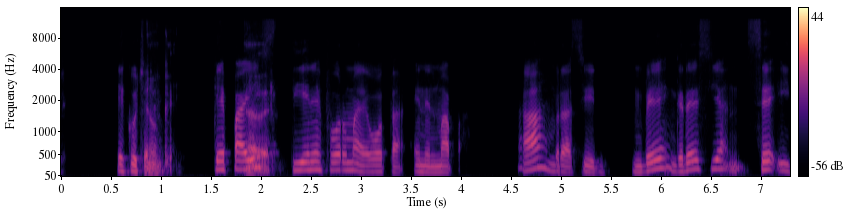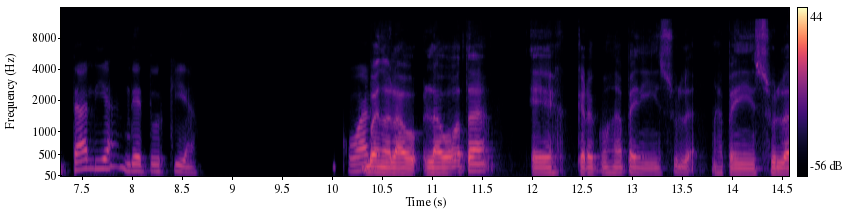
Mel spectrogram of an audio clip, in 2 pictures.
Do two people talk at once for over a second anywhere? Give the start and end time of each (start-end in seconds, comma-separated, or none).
none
